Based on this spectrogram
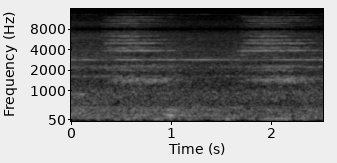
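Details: Osaka Metro Tanimachi Line train arriving at Dainichi Station platform 1, bound for Yaominami: a thin, high-pitched wheel squeal rises and fades over the rumble of the train pulling in; cause unknown.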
